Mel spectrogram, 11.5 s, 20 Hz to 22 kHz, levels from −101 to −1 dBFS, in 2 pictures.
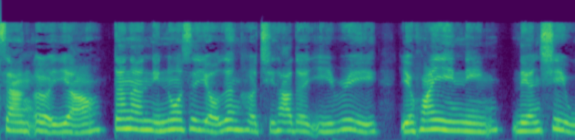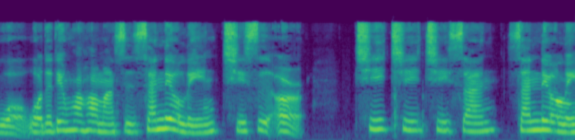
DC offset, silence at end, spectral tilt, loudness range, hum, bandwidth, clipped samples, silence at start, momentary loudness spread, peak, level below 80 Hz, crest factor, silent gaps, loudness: under 0.1%; 0 s; -2.5 dB/octave; 2 LU; none; 13 kHz; under 0.1%; 0 s; 9 LU; -2 dBFS; -70 dBFS; 18 dB; none; -21 LUFS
